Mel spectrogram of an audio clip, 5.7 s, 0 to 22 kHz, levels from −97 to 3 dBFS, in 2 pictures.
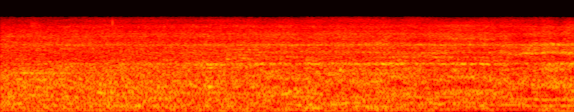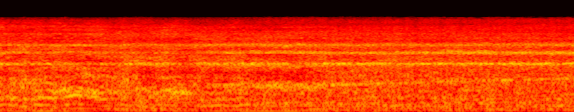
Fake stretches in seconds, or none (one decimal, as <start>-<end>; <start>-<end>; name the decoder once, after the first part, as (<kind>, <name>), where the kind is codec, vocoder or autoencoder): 1.3-4.5 (codec, SNAC)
